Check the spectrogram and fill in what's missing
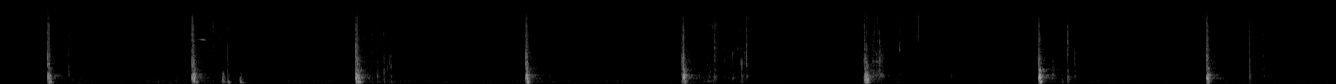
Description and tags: Waterbottle, grab, squeeze
Grabbing a waterbottle
grab, snatch, squeeze, waterbottle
